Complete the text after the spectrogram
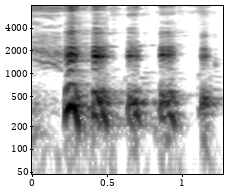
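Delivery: high helpless laugh at her own story; real burst of laughter. Real, not acted. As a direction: crack up laughing, out of breath. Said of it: "which was funny to me too".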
